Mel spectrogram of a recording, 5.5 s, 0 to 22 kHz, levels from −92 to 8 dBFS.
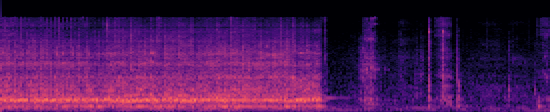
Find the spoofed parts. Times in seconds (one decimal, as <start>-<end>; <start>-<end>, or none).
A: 0.9-3.2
